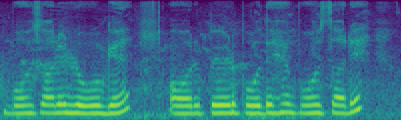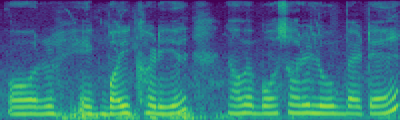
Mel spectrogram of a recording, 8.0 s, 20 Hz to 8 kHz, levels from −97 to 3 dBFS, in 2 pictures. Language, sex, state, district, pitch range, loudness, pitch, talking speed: Hindi, female, Rajasthan, Jaipur, 185-200 Hz, -17 LUFS, 195 Hz, 165 wpm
